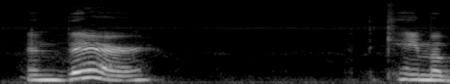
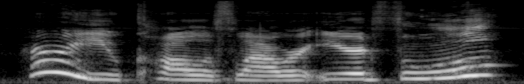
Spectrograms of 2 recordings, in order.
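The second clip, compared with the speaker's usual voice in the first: loud furious insult; angry shout; 3 semitones higher, 8 dB louder than usual. Acted. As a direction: snap the insult. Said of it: "shouted Cook".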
